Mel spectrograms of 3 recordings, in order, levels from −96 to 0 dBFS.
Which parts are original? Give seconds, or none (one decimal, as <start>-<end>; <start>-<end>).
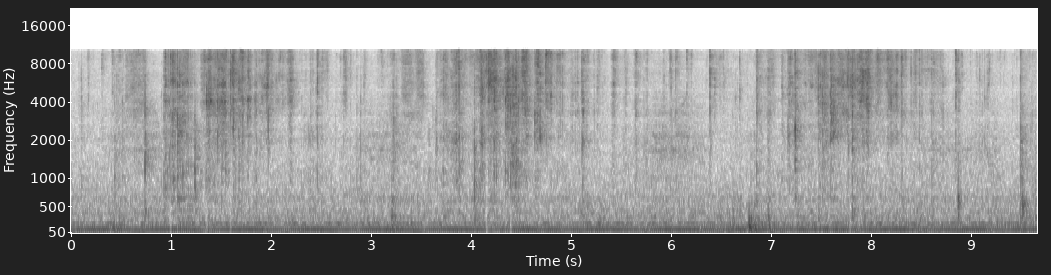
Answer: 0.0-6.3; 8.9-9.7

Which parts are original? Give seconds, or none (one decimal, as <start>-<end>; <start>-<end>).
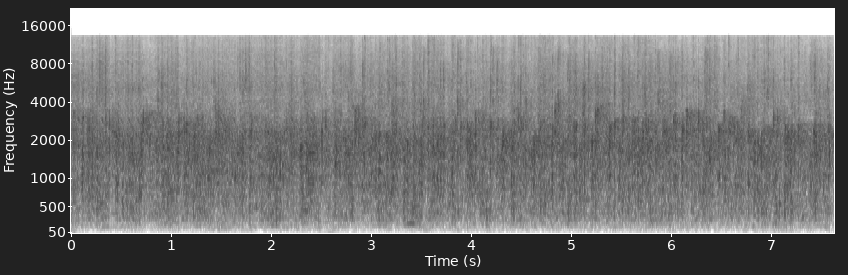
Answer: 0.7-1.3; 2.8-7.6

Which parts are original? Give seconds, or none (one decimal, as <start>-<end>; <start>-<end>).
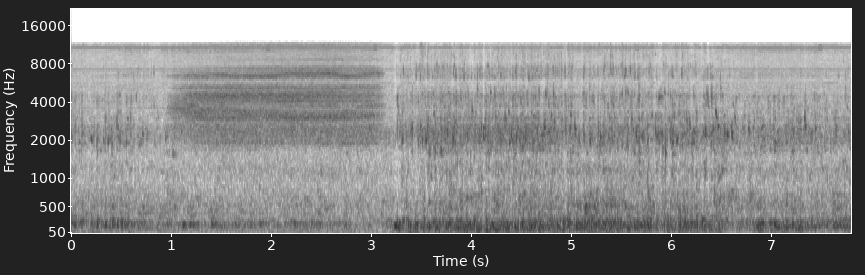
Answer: 0.0-7.8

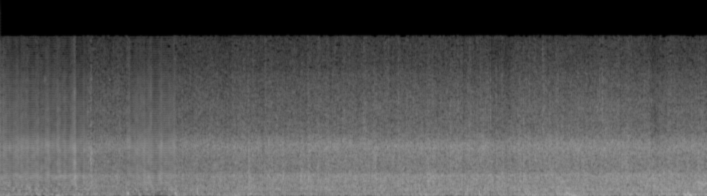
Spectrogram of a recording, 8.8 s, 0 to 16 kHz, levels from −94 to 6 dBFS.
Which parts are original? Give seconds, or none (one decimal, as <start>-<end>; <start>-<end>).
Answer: 1.1-1.6; 2.2-8.8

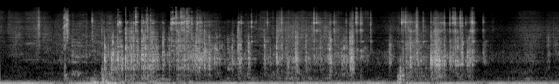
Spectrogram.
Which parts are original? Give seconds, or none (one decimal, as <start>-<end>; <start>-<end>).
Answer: 0.5-2.6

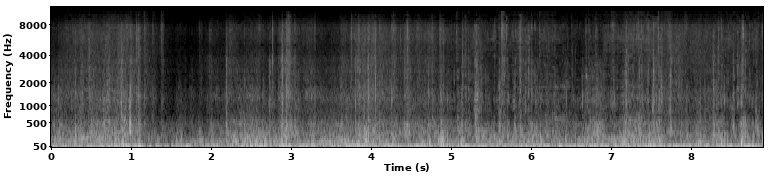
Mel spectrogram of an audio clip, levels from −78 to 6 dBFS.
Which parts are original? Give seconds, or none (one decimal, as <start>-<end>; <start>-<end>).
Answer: 5.0-7.6; 8.3-8.9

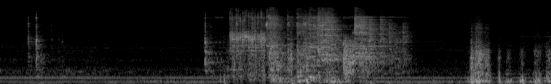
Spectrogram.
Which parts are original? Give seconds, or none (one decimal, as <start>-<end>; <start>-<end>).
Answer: 0.0-5.5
